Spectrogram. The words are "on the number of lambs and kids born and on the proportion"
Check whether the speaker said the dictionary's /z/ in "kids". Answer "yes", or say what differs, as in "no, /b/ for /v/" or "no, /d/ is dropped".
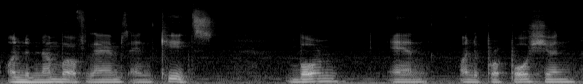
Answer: no, /s/ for /z/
